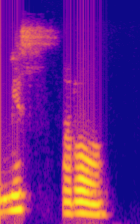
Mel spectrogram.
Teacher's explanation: Karena ro-nya fathah. Ketika wasol dibaca dong, fathahnya jadilah dia tebal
